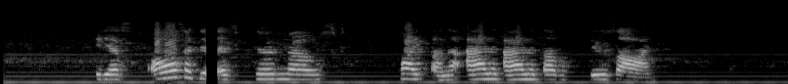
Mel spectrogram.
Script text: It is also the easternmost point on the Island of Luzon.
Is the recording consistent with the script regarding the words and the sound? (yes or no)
no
